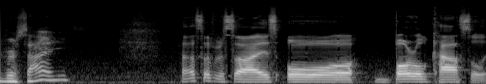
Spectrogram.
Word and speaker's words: Versailles: it is verse either you don't pronounce the S oh I thought it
